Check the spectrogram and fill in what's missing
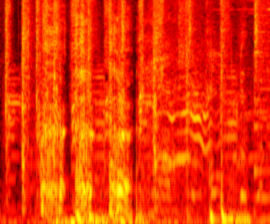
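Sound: cough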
